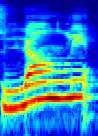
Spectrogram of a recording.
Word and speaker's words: lonely: Então, aqui também no lonely, cuidado para você não falar lonely, lonely. Esse é do meio não é pronunciado. Então, pensa lone, lone. Pensa terminando esse som no N, tá? Lonely, lonely, lonely.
